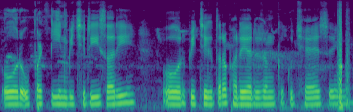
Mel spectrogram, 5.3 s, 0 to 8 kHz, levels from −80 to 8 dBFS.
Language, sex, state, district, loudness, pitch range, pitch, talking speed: Hindi, male, Uttar Pradesh, Shamli, -16 LUFS, 140-145 Hz, 140 Hz, 180 wpm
